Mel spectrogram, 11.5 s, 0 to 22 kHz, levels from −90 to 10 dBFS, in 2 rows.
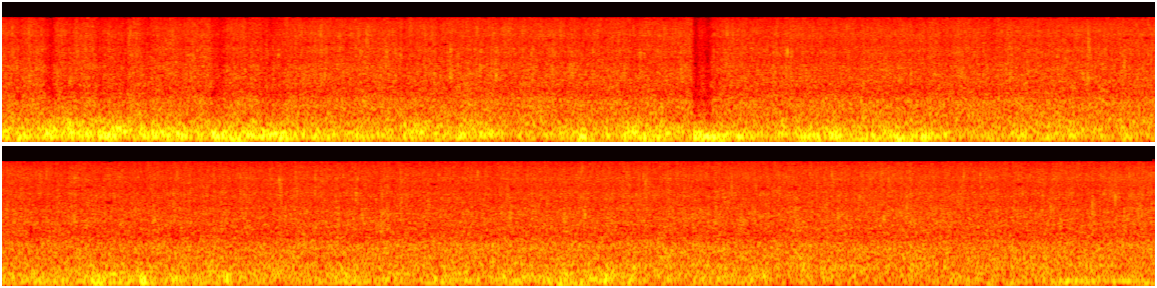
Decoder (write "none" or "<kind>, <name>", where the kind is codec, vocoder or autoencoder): none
